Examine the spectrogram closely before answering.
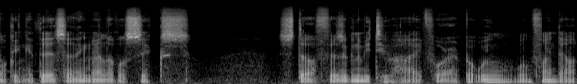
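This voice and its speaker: Over noticeable background noise, a man with a very deep, low pitch talks at a moderate pace in a relaxed tone. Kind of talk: ASMR gameplay commentary, casual talk. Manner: relaxed, conversational.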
